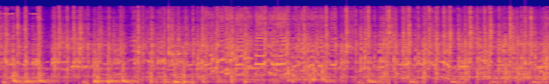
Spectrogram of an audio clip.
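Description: Naiyandi melam folk band playing a fast dance tune: thavil drums beating dense, rapid strokes under a wavering nadaswaram melody.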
